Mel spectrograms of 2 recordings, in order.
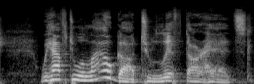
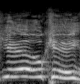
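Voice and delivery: goofy deflection; 12 semitones higher, 7 dB louder, slower than usual. Retold or imitated. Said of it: "some of us wanna goof".

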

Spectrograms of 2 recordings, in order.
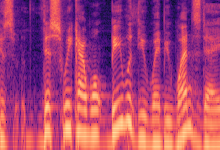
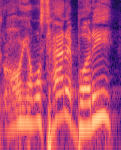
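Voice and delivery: put-on higher, cheering a kid learning to ride; encouraging; 11 semitones higher, 3 dB louder than usual. Shown as a demonstration. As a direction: coax him on like a proud dad. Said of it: "It's more like".

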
